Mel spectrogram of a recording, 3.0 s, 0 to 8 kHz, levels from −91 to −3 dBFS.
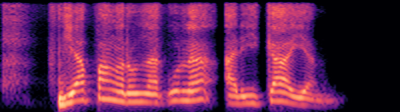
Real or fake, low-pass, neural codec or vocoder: fake; 7.2 kHz; codec, 16 kHz in and 24 kHz out, 0.9 kbps, LongCat-Audio-Codec, fine tuned four codebook decoder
